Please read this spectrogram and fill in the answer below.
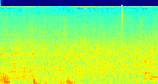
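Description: Steady rush of a fast-flowing river, with a couple of soft low knocks about half a second and a second in.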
